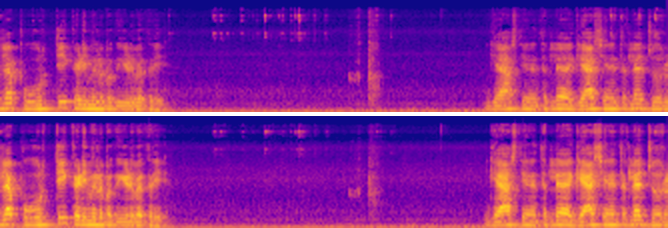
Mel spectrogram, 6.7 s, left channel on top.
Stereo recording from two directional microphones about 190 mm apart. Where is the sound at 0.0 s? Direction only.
40° right (ahead or behind).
